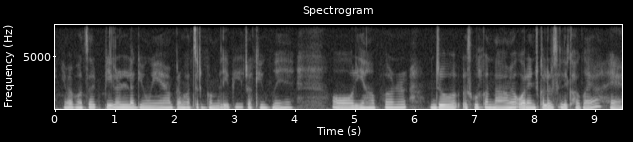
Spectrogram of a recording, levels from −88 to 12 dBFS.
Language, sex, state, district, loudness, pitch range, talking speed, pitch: Hindi, female, Maharashtra, Sindhudurg, -16 LUFS, 225-245 Hz, 195 wpm, 235 Hz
